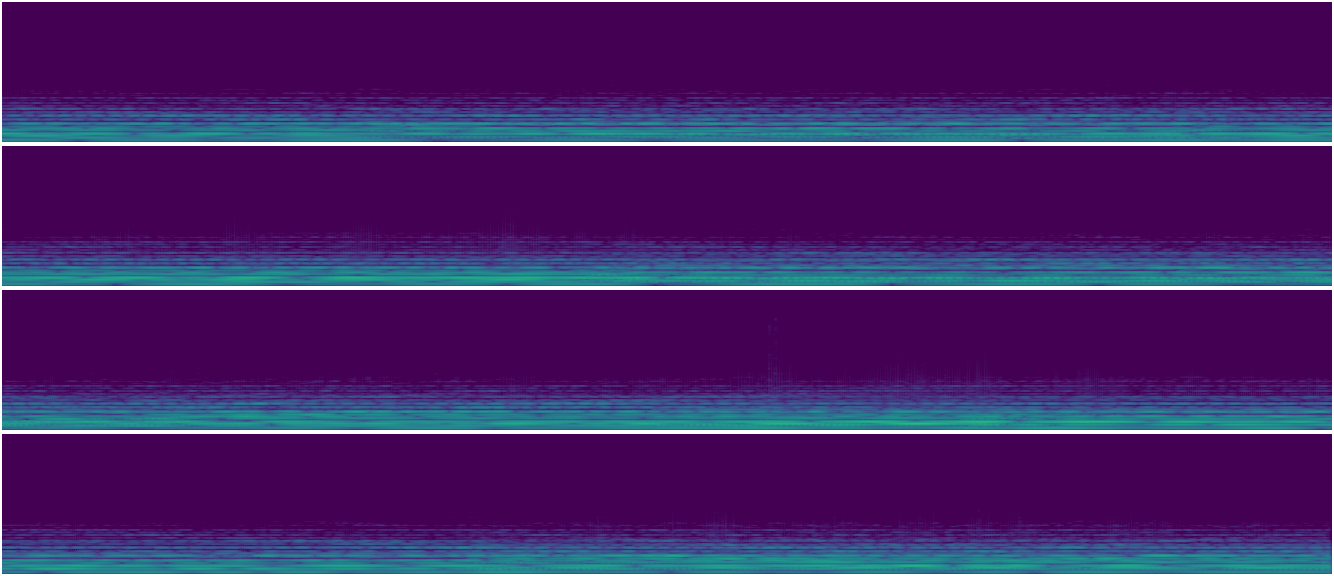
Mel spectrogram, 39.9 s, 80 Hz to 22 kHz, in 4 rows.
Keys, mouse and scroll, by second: 28.9 ctrl+z, 29.5 x, 35.5 x, 37.3 ctrl+z.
